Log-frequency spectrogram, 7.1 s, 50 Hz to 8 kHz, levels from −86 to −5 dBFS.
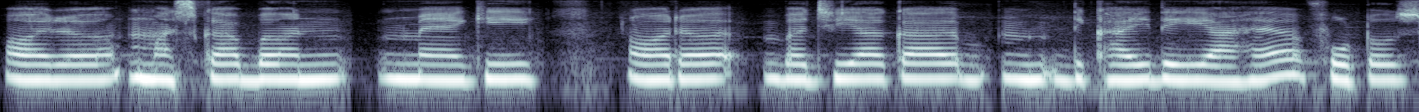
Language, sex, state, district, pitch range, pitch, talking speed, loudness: Hindi, female, Gujarat, Valsad, 215-225 Hz, 220 Hz, 100 wpm, -13 LUFS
